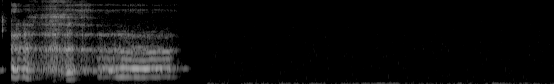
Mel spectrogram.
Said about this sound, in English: That wasn't me. I'm not sure what that was. Huh. I hope somebody's okay out there. Sound like a breathing issue.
